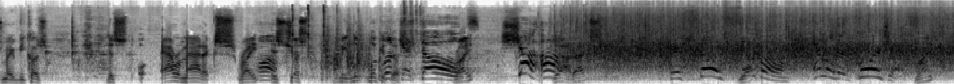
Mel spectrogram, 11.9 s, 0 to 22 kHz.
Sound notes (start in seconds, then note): 8.5 audience clapping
